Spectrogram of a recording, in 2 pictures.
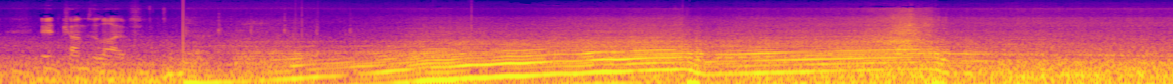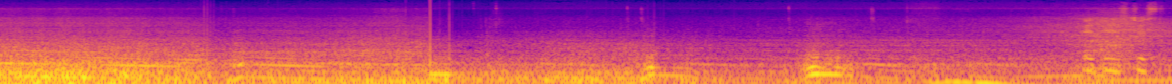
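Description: A Ferrari Portofino in sport mode revs up loudly, its engine note climbing in pitch then dropping back, with a deep rumble throughout and a voice talking over it.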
